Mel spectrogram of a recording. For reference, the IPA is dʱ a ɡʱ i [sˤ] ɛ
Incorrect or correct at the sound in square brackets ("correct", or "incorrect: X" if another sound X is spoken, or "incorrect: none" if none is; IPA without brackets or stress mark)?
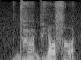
correct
